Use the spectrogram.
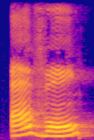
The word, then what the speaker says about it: avant: Avant, t'es muet.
